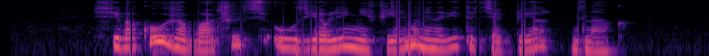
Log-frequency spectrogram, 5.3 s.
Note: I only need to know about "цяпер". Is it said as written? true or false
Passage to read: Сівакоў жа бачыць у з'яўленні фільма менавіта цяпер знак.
true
